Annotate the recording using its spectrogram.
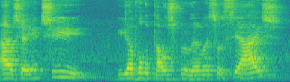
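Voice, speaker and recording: A woman speaks with a very deep, low pitch. Room echo is audible around her voice. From Rio de Janeiro state, Magé area. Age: 70s. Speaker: former mayor, politician. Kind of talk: interview. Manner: animated.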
